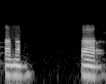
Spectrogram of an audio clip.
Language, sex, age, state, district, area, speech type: Telugu, male, 18-30, Telangana, Khammam, urban, conversation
